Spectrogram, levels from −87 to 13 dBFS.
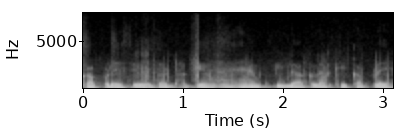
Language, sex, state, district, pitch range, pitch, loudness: Hindi, male, Jharkhand, Deoghar, 100-105 Hz, 100 Hz, -13 LUFS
